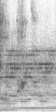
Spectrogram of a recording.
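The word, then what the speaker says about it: Samekh: Samek pronounced Somek.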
